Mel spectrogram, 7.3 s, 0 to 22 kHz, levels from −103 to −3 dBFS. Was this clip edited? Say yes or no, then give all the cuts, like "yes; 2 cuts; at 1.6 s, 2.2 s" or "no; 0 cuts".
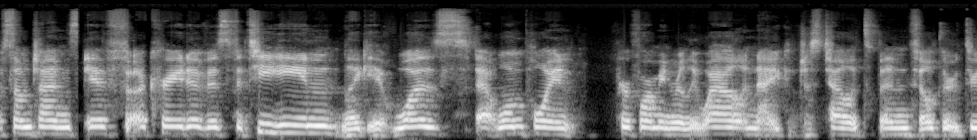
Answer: no; 0 cuts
